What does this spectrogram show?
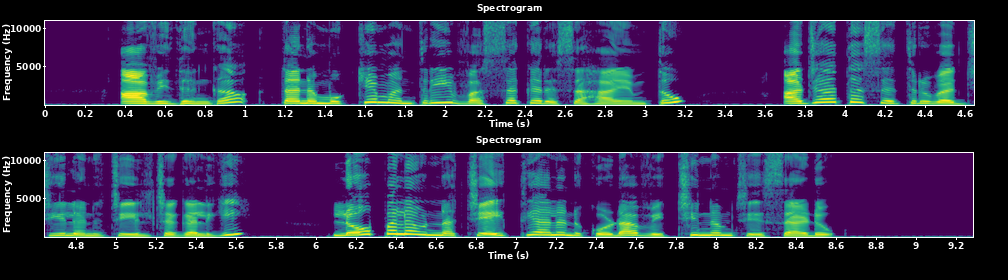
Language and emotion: Telugu, neutral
